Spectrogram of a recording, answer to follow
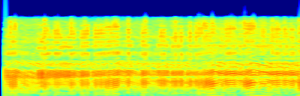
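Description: Small two-stroke chainsaw fitted with a bow guide bar, idling steadily with an even buzz.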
